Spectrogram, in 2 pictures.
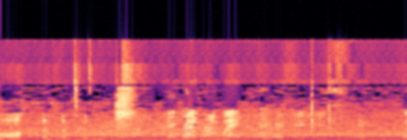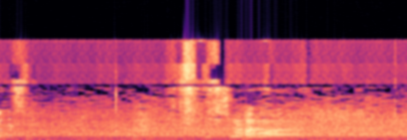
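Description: A woman talks to a dog nearby in a high, coaxing voice.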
